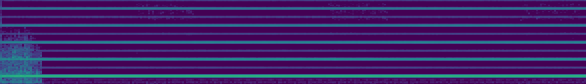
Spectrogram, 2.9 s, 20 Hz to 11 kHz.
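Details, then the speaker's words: Light airplane slowed from 90 to 60 with some flaps: steady unbroken high-pitched stall warning tone through the headset, followed by rough vibration as the wing stalls; releasing stick pressure recovers. "and what you'll hear is a stall warning be a tone going through the headset should be about now"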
